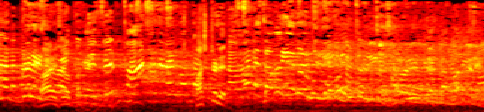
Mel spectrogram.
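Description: Several women chattering and talking over one another in a large hall.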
